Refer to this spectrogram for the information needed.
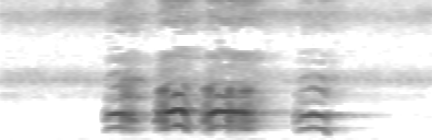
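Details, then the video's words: Wild red junglefowl crowing at a reputedly haunted Indonesian spot where many junglefowl gather during luring; one loud, clear, abrupt crow of four parts: a short opening note, two longer harsh syllables, then a separate clipped ending. "Ayam Hutan Seram ~ Ada Suara"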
